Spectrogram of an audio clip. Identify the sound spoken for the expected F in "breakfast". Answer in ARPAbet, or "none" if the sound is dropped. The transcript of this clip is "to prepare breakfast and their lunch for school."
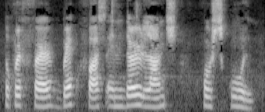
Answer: F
